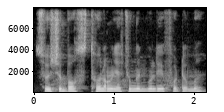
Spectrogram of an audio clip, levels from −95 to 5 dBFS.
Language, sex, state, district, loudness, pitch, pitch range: Wancho, male, Arunachal Pradesh, Longding, -16 LUFS, 130 Hz, 125-140 Hz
